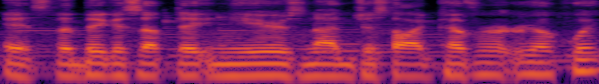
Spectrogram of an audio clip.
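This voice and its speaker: Behind a man's fairly low-pitched voice, music can be heard playing. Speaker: gaming video creator. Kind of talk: game tutorial narration. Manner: casual, a bit hesitant.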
